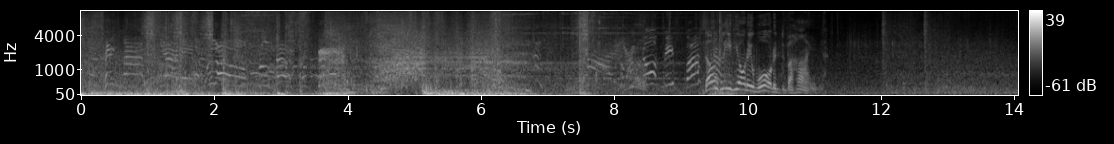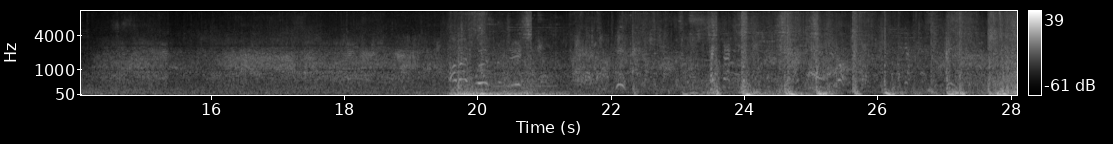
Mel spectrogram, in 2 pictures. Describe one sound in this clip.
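Monstrous creatures growl and screech.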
